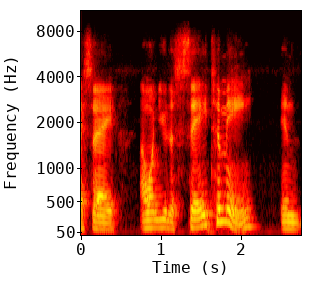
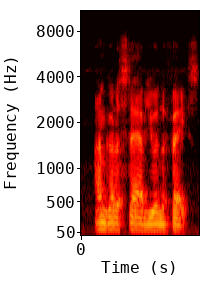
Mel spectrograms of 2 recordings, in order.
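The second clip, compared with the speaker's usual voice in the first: mock low, menacing, scariest possible delivery; 5 semitones lower, 9 dB quieter than usual. Retelling a phone call from an auditioner: imitating a scary threat. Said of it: "say to me in the scariest way possible".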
